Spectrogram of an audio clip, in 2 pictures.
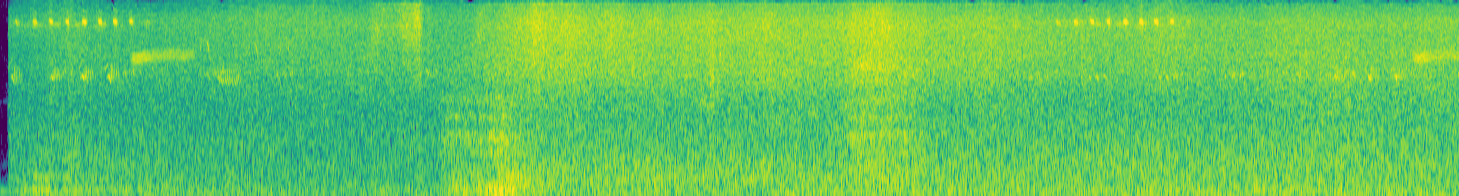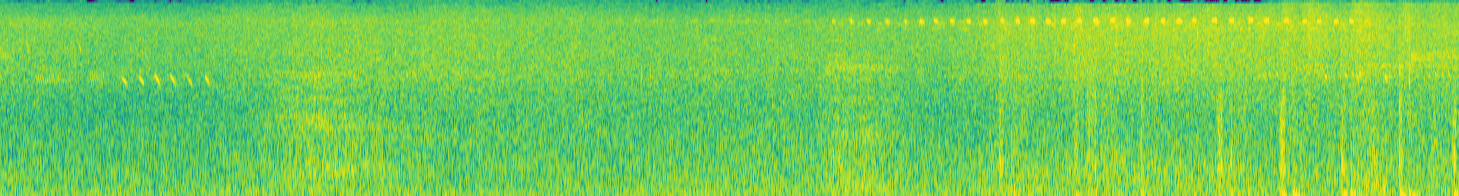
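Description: Wind blows steadily through tall grass, rising in gusts.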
